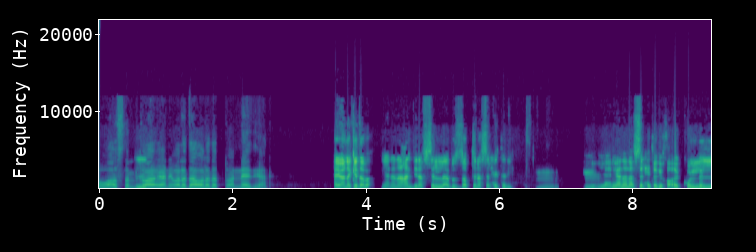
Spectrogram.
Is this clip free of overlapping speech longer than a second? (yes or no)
yes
